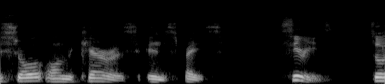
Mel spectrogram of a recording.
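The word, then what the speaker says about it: Ceres: on Caris in space Series so it's c r s is pronounced series like television series oh okay so that's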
